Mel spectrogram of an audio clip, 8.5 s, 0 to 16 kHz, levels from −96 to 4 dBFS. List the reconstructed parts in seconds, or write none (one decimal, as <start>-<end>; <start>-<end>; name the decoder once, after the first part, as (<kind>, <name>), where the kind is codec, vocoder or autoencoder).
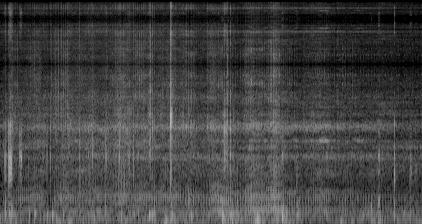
0.0-4.4 (autoencoder, DAC-VAE)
